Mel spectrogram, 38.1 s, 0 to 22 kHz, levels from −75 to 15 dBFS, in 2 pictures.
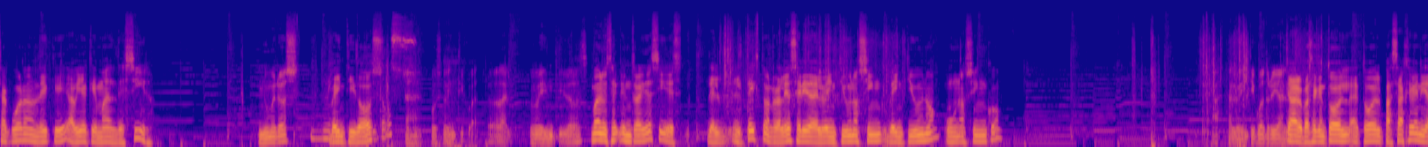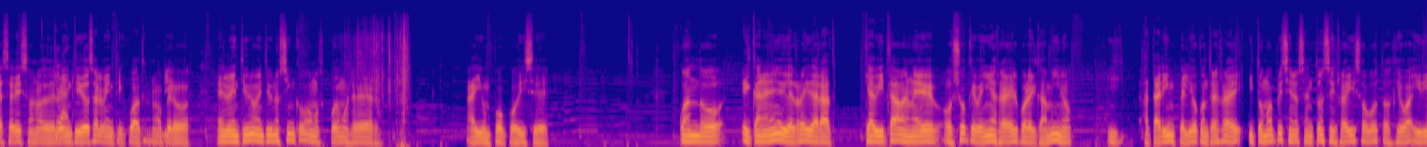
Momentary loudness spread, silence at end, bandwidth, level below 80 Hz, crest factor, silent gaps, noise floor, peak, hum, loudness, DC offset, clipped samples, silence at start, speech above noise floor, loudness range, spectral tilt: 15 LU; 0 s; 14.5 kHz; -44 dBFS; 16 dB; none; -49 dBFS; -2 dBFS; none; -17 LUFS; under 0.1%; under 0.1%; 0 s; 33 dB; 8 LU; -6.5 dB/octave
